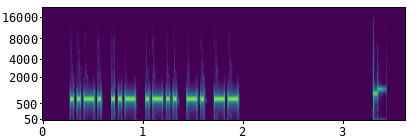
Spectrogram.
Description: Morse code, heard as a keyed tone, about 36 wpm, 690 Hz. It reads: FULNM
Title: Code Groups - 5 Letters - 35wpm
